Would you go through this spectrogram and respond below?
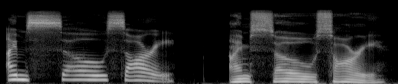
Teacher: We make them longer. Instead of a short, sharp so, we stretch it.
